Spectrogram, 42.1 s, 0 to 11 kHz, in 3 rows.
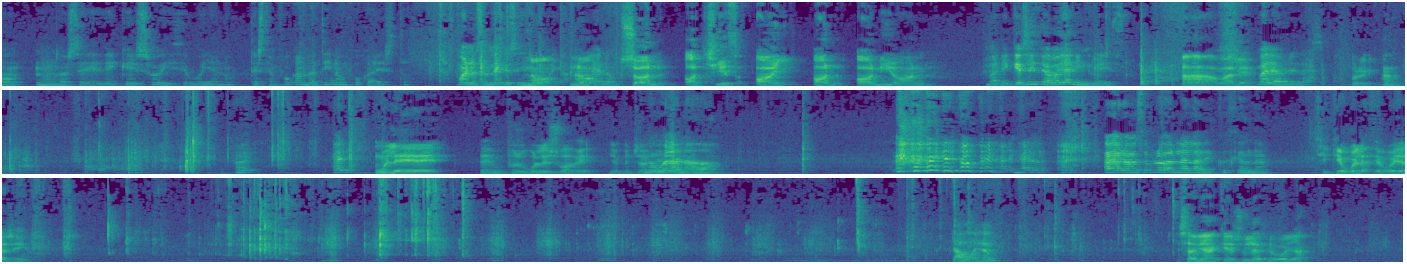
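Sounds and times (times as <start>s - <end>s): people chewing: 28.3s - 40.0s, 40.8s - 42.0s
crisps crunching: 28.6s - 39.9s.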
